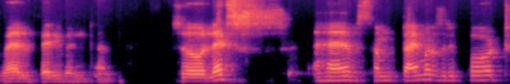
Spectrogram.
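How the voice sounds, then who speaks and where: The speaker has a Punjabi accent. Pitch varies in an ordinary way. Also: man. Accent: South Asian (Punjabi) English. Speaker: general evaluator at a speaking club. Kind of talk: club meeting chairing.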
